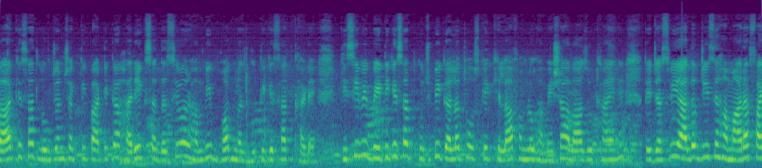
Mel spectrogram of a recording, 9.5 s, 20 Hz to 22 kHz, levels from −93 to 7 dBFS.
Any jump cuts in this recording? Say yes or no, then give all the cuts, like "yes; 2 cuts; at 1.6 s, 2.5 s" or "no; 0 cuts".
yes; 1 cut; at 7.9 s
